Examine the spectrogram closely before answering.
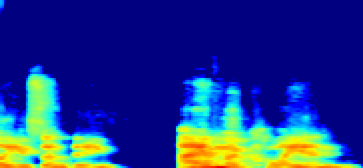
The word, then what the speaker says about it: Kohen: I am a Kohen. Kohen is how she pronounced Cohen.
